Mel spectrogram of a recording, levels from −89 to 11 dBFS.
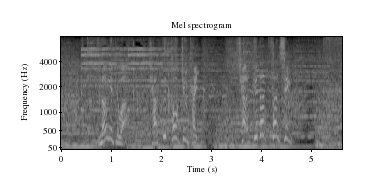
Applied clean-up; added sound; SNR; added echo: none; Hi-hat; 17 dB; none.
